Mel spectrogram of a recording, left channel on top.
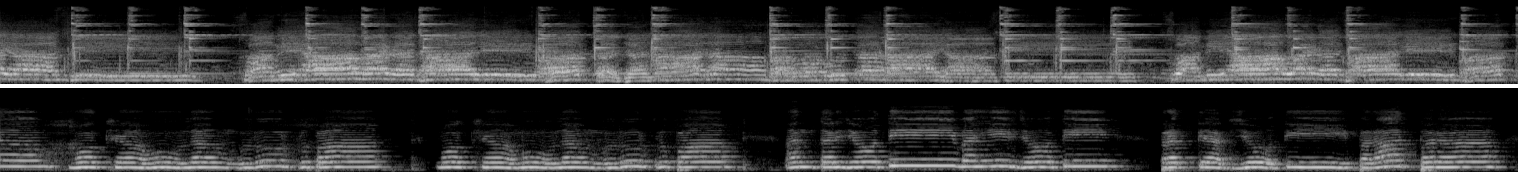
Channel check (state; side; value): different; both; correlation 0.00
